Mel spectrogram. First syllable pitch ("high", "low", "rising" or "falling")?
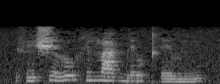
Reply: low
